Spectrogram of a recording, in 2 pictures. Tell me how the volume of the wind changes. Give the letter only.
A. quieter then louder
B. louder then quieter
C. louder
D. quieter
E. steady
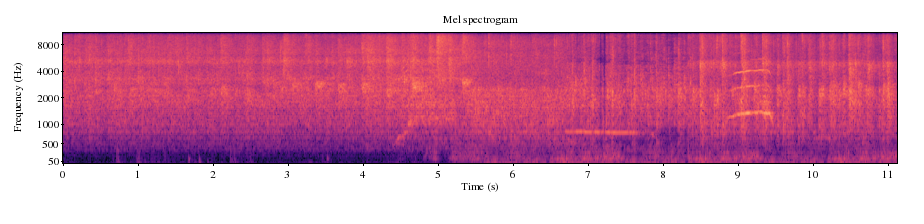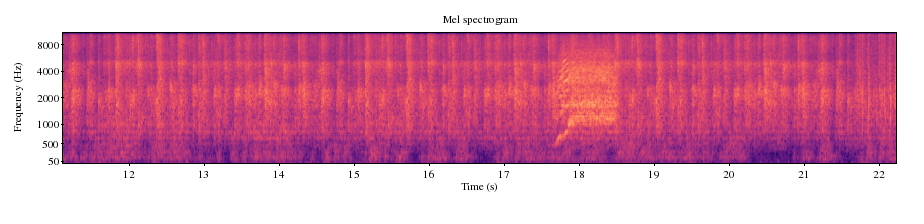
E.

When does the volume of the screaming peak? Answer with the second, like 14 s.
18 s.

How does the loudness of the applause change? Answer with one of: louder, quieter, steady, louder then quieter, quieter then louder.
steady.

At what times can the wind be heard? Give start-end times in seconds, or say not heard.
4.8-22.1.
